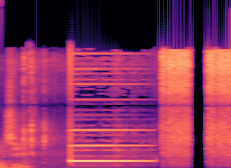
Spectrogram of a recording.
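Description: Loud steady test-tone beep for about a second, the tone of a TV colour-bar 'no signal' screen, followed by two short bursts of TV static hiss.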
